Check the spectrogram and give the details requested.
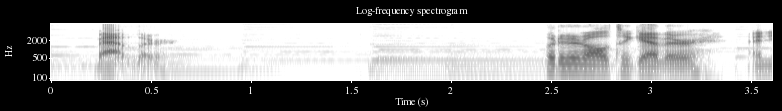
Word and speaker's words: Battler: the characters for fight and person and it's pronounced battler battler put it all together and you've got Bushido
